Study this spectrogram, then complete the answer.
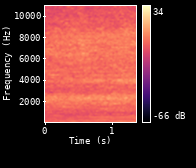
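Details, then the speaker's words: Honda Beat ESP 2017 injection scooter after black wire repair: steady, strained, slow, even starter whir without the engine catching, because the battery is weak; it is then kick-started. "starternya memang akinya lemah."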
